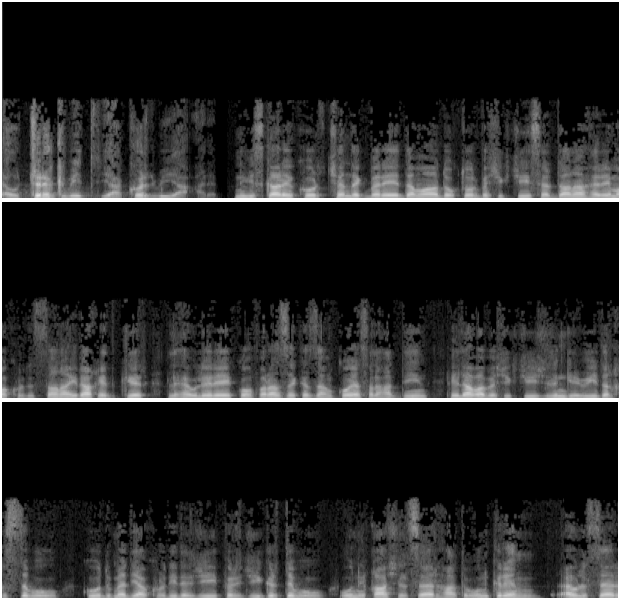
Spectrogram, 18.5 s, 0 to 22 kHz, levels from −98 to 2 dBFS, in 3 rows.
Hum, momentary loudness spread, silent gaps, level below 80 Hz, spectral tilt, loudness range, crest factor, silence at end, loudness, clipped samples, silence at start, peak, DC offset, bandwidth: none; 11 LU; none; -66 dBFS; -5.5 dB/octave; 3 LU; 22 dB; 0 s; -27 LUFS; under 0.1%; 0 s; -4 dBFS; under 0.1%; 11.5 kHz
